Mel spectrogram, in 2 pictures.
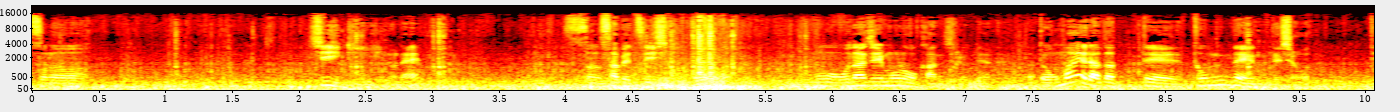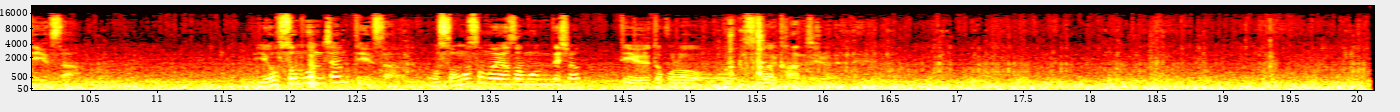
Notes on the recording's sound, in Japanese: ドライブ雑談。仕事の講演に行く道中、車を運転しながら雑談する車内収録です。使用マイク：TASCAM X6。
